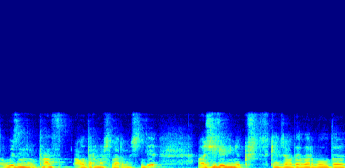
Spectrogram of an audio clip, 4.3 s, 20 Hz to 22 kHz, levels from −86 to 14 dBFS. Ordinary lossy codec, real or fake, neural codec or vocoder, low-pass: none; fake; vocoder, 44.1 kHz, 128 mel bands, Pupu-Vocoder; 7.2 kHz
